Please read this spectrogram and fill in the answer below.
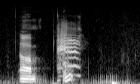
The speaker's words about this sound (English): We got a kitty for you. It's been a while since you had a good cameo. Listen to the sound of this pleasant purrs.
